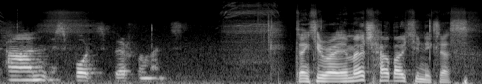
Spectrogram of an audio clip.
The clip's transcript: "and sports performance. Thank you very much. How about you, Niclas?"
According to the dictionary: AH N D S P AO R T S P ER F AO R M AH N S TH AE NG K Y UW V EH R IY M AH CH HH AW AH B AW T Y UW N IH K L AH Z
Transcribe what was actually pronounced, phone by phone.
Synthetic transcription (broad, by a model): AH N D S P AO R T S P ER F AO R M AH N S TH AE NG K Y UW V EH R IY M AH CH HH AW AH B AW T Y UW N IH K L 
